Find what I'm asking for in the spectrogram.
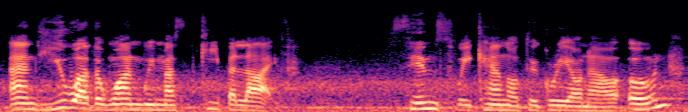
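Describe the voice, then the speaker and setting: An actress playing a blunt, impatient warrior seeker in a fantasy video game. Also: female voice, on the low side, normal speed, noisy background, natural voice. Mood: resolute. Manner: blunt, forceful.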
